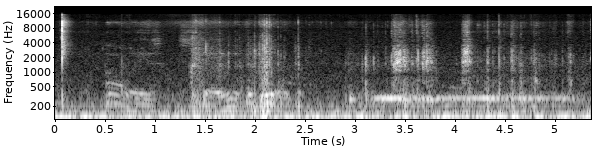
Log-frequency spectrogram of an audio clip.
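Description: Quiet handling noises of paper and a roll of washi tape: soft rustles and a few light clicks, with a faint steady hum in the last couple of seconds.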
